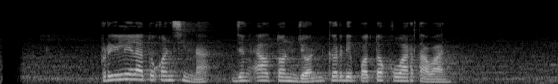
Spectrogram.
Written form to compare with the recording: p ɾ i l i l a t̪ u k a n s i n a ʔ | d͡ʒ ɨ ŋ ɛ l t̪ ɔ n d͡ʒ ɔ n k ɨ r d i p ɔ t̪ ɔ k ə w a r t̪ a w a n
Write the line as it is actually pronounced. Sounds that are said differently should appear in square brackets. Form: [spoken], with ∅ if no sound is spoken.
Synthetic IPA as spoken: p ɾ i l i l a t̪ u k a n s i n a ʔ | d͡ʒ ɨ ŋ ɛ l t̪ ɔ n d͡ʒ ɔ n k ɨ r d i p ɔ t̪ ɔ k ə w a r t̪ a w a n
